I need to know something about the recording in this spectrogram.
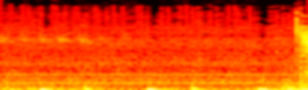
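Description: A steady low electrical hum of room tone, with a few soft low thumps scattered through it.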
